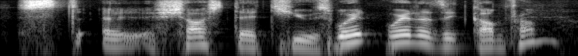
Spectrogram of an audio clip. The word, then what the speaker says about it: Sjöstedt-Hughes: How do we pronounce your last name? Sjöstedt-Hughes. Sjöstedt-Hughes.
